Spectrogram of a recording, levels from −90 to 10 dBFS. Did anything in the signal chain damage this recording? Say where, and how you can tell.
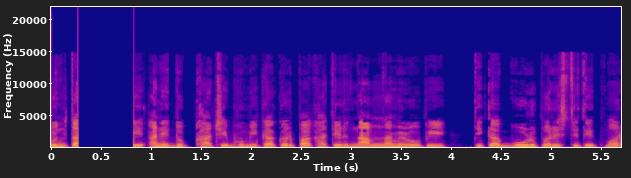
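Yes. At the codec stage, the whole speech clip carries plainly audible coding damage. Sibilants sound gritty and metallic, and nothing is present above 14.9 kHz. This is likely HE-AAC compression, with treble rebuilt by copying lower bands upward. It fits a low bitrate around 20 kbps.

There is an audio dropout to silence from 0.26 to 0.82 s, a gap of about 0.56 s. The sound cuts to silence with no room tone, then resumes. The likely cause is the input being lost at the device or link while the recorder kept writing silence.

Pre-echo occurs from 0.96 to 0.98 s. A hiss of about 23 ms precedes a sharp attack, which sounds smeared. This is codec-stage behaviour: quantisation noise sized for the loud onset is spread across the whole transform block, including the quiet moment before it.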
